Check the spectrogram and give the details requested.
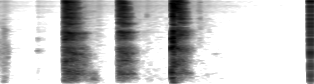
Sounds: Cough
